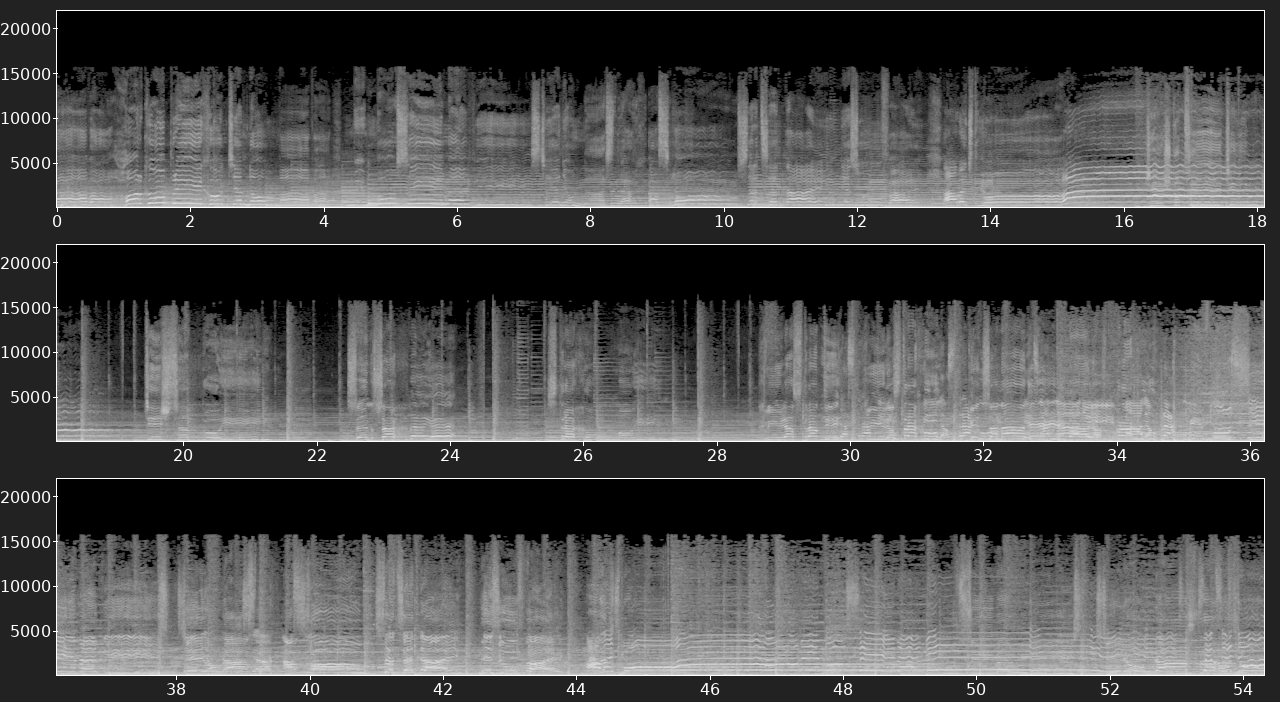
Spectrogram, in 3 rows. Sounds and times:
Blues: 0:00.0 - 0:54.3
Soul music: 0:00.0 - 0:54.3.

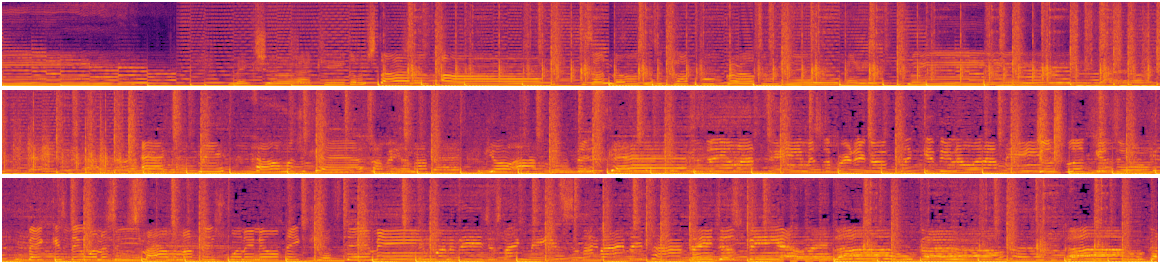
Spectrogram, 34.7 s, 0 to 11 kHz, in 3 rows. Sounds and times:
Independent music: 0:00.0 - 0:34.7
Pop music: 0:00.0 - 0:34.7
Soundtrack music: 0:00.0 - 0:34.7.

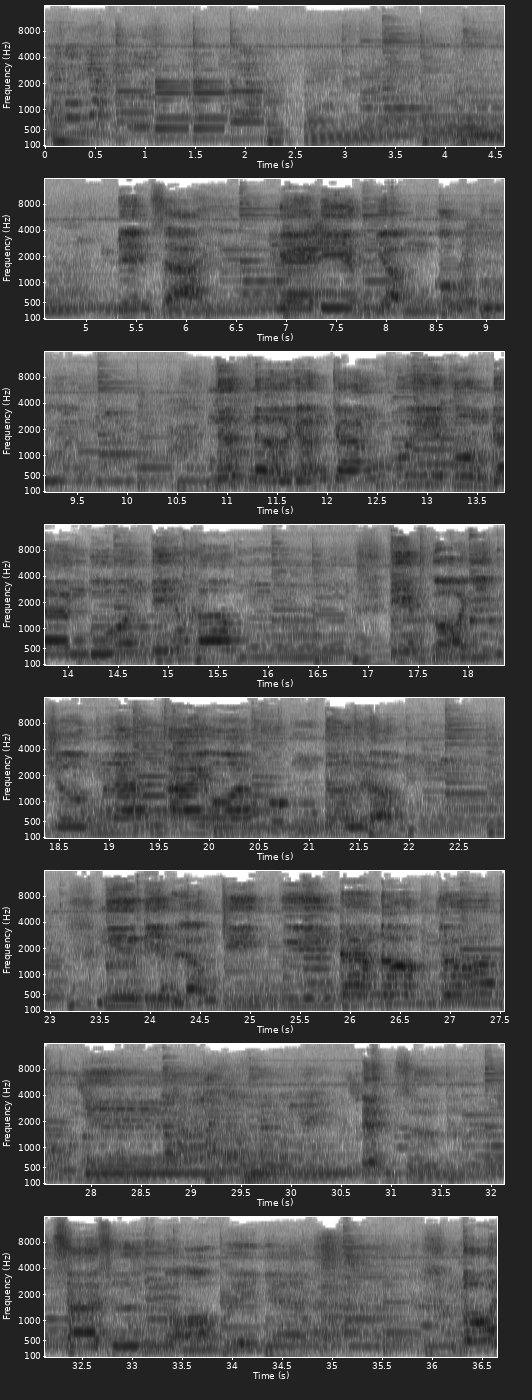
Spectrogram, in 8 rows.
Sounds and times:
Electric guitar: 0:00.0 - 0:36.6.

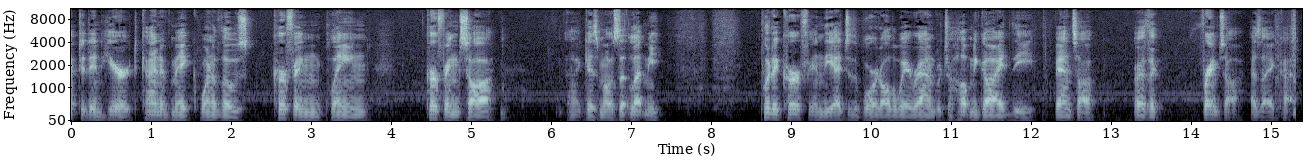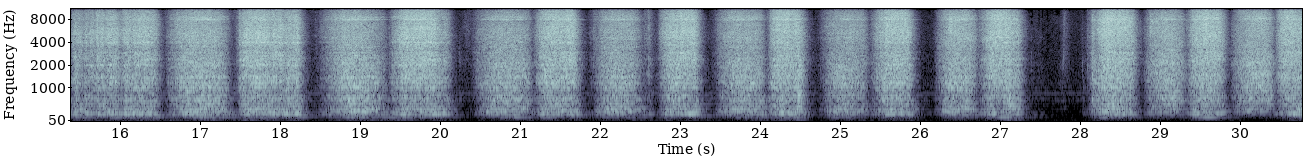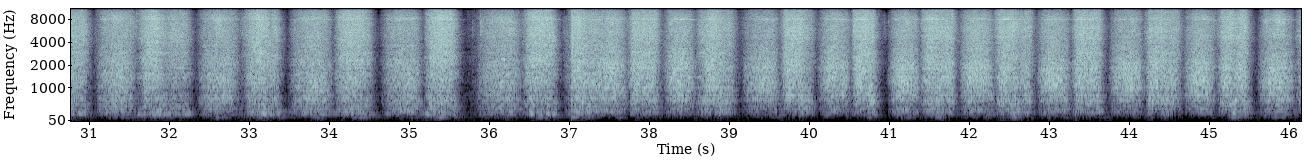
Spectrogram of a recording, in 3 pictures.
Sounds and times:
Sawing: 0:15.2 - 0:27.4, 0:28.0 - 0:46.1
Wood: 0:15.3 - 0:27.4, 0:28.1 - 0:46.1.

